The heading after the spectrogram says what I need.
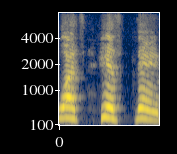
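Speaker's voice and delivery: insistent, demanding, high, half-shouted mild yell. Retelling how people screamed a question at a woman, imitating a top-of-lungs scream. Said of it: "They're screaming at her at the top of their lungs".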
